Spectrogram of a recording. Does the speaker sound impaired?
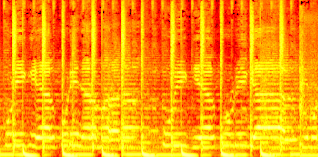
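No.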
